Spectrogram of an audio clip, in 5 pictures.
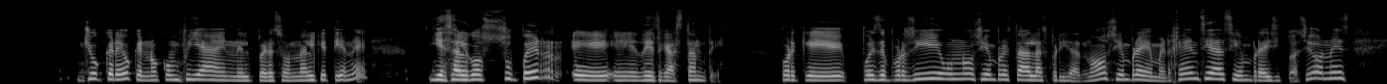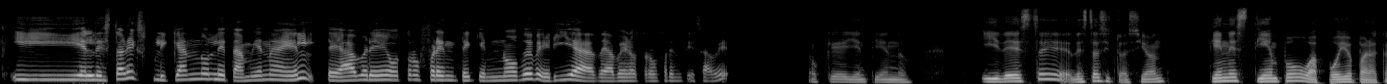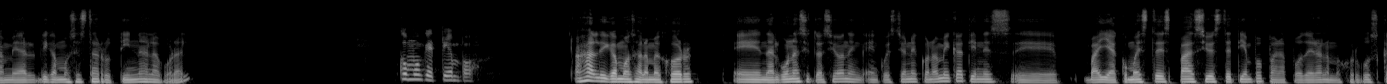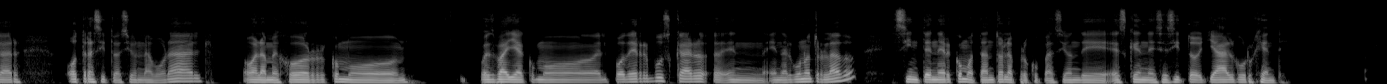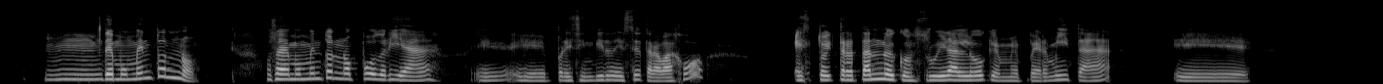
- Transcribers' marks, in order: tapping
- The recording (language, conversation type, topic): Spanish, advice, ¿Cómo puedo mantener la motivación y el sentido en mi trabajo?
